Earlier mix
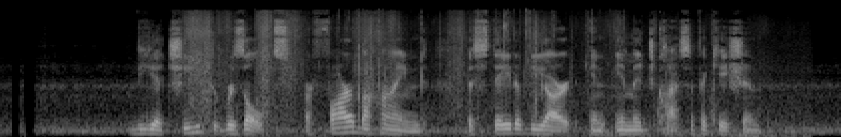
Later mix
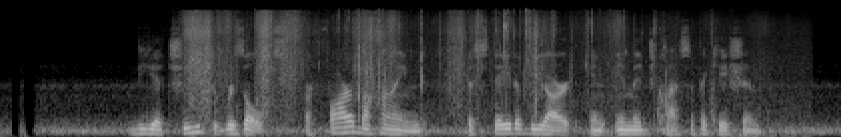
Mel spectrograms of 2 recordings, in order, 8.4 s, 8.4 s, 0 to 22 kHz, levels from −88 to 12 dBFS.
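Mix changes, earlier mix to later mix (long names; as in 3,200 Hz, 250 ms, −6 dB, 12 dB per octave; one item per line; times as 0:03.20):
speech: add spectral tilt −4.5 dB per octave
background +5.5 dB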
